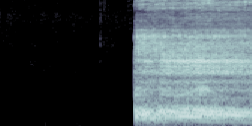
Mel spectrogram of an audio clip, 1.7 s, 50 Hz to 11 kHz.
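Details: 70-year-old man with progressive supranuclear palsy and pseudobulbar palsy, voice noted as very hoarse; growling speech of PSP.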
